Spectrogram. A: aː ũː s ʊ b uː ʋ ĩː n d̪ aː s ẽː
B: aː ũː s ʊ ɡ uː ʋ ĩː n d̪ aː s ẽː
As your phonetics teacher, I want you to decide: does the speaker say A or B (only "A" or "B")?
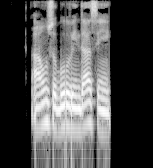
A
